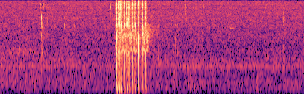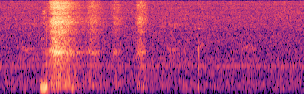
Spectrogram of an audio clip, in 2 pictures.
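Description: A baby passing gas twice: a short sudden burst about a second in, then a longer, lower one about three and a half seconds in with a couple of smaller ones after it.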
